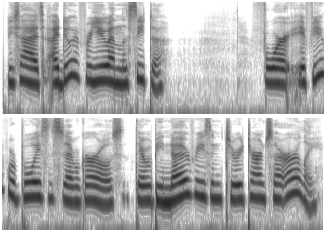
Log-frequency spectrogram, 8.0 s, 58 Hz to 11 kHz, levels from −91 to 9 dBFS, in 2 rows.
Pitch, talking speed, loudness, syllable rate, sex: 255 Hz, 185 wpm, -16 LUFS, 5.3 syllables/s, female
